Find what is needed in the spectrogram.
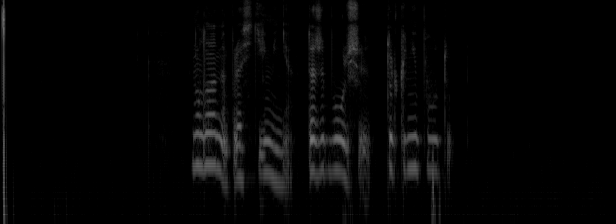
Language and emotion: Russian, sad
